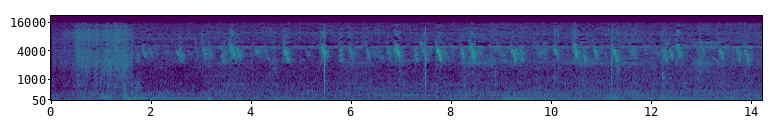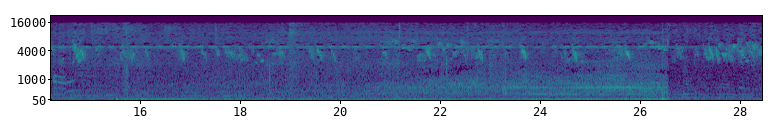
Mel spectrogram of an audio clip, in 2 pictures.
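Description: Birds chirping, many short calls one after another, over a steady high tone. A low hum comes in about halfway through and stops shortly before the end.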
